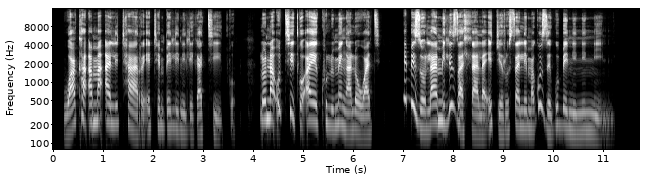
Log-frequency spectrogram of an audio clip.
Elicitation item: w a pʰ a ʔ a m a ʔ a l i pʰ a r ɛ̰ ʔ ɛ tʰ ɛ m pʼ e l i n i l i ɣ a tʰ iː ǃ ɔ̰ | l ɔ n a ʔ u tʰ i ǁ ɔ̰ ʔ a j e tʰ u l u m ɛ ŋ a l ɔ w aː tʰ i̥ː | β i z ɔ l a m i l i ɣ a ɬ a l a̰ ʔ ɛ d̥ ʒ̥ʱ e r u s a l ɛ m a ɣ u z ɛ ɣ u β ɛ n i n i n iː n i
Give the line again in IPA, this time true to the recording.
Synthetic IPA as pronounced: w a kʰ a ʔ a m a ʔ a l i tʰ a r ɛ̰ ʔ ɛ tʰ ɛ m pʼ e l i n i l i ɣ a tʰ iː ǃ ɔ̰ | l ɔ n a ʔ u tʰ i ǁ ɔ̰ ʔ a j e kʰ u l u m ɛ ŋ a l ɔ w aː tʰ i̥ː | β i z ɔ l a m i l i z a ɬ a l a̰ ʔ ɛ d̥ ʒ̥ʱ e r u s a l ɛ m a ɣ u z ɛ ɣ u β ɛ n i n i n iː n i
